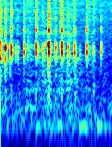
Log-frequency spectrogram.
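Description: A knife sitting in a stock Kydex plastic sheath is shaken, producing a quick run of sharp, bright clicking rattles as it knocks around inside. The clicks are dry and very short, sitting mostly in the upper mids and highs with almost no low end. The knife stays retained and doesn't shake out, but the rattling shows a loose fit that could be tightened by heating the sheath with a hairdryer.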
